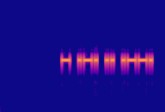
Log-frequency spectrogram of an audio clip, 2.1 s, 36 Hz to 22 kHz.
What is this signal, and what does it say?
Morse code, heard as a keyed tone, about 34 wpm, 700 Hz. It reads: TRIP
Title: Sentences from Top 1000 Words - Review Part 4 - New Word Drill - 35wpm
